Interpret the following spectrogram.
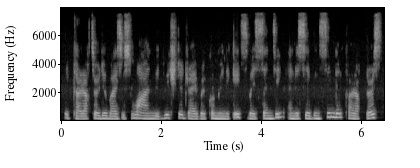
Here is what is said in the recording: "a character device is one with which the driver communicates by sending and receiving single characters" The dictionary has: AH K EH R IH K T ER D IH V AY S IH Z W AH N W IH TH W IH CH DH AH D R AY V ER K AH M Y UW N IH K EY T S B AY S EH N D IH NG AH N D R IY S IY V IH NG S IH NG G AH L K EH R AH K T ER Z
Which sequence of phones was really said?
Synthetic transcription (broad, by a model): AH K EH R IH K T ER D IH V AY S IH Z W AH N W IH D W IH CH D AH D R AY V ER K AH M Y UW N IH K EY T S B AY S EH N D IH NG AH N D R IY S IY V IH NG S IH NG G AH L K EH R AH K T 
